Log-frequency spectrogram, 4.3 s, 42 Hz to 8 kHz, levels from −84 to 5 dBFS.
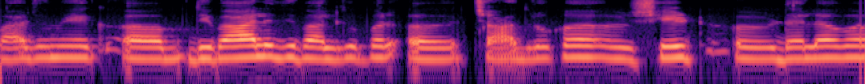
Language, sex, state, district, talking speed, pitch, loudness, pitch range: Hindi, female, Madhya Pradesh, Bhopal, 180 wpm, 220 Hz, -19 LUFS, 210-225 Hz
